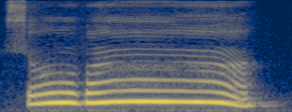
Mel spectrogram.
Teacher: ми наголошуємо другий склад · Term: наголос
